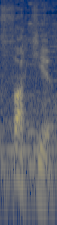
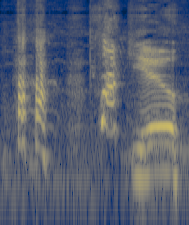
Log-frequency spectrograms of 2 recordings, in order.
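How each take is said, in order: First: It is said flatly, calmly, with no emphasis. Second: It is said in a light, joking tone. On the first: The speaker is just explaining something. "I just said that in a tone of voice that you could tell I was trying to explain something. It didn't have any emphasis to it at all" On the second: The speaker is only joking. "Now you can tell I'm I'm messing around"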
